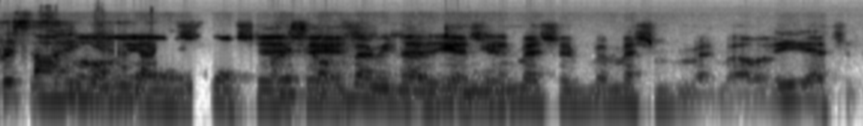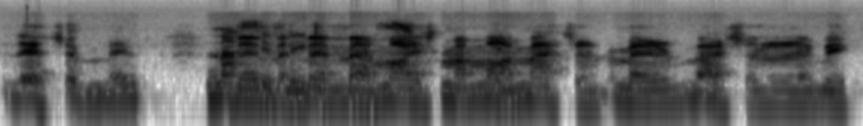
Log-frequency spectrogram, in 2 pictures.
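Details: Adult male actor with severe aphasia after a stroke, largely unable to speak: aphasia.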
